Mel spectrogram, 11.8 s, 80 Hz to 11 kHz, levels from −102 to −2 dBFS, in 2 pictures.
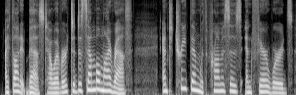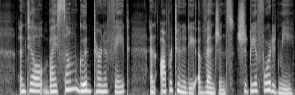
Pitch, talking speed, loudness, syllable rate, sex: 200 Hz, 165 wpm, -18 LUFS, 4.7 syllables/s, female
